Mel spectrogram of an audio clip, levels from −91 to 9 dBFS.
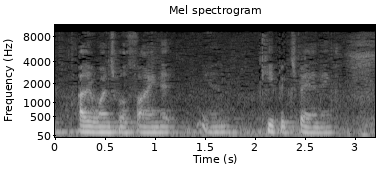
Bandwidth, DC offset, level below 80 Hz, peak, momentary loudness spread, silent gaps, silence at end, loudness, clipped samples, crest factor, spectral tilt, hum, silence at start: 9.4 kHz; 0.1%; -42 dBFS; -4 dBFS; 12 LU; none; 0 s; -24 LUFS; under 0.1%; 18 dB; -7 dB/octave; none; 0 s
